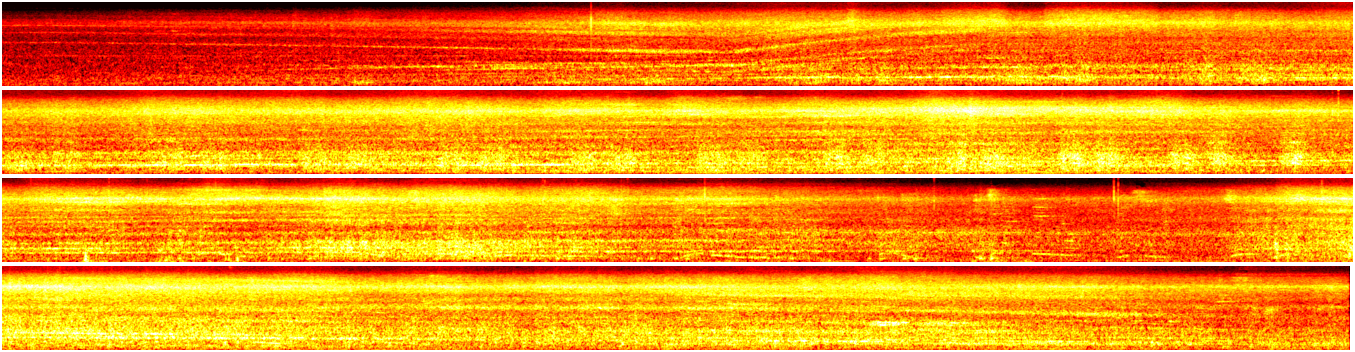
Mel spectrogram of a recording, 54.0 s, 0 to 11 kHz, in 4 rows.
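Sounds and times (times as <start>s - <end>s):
wheel and rail noise: 11.9s - 38.7s
electric train motor whine: 15.3s - 30.5s.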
